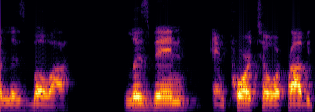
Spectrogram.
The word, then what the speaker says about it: Lisboa: want to hit up or as they pronounce it out there lisboa lisbon and porto are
